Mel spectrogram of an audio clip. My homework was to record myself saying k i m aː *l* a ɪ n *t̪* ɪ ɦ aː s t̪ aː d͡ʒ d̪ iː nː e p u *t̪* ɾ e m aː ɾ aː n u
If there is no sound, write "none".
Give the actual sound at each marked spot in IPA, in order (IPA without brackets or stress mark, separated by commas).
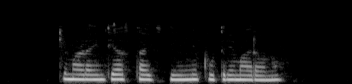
ɽ, t̪, t̪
